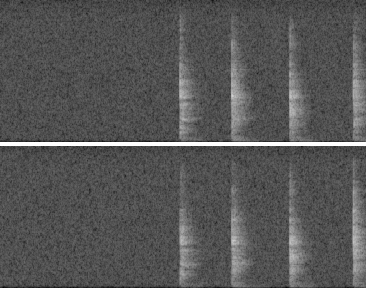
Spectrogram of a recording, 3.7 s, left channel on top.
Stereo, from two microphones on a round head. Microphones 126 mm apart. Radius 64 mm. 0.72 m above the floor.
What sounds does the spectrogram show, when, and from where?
1.8 s footsteps: 60° left (ahead or behind), 1.5 m; by 3.7 s 45° right (ahead or behind), 1.0 m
